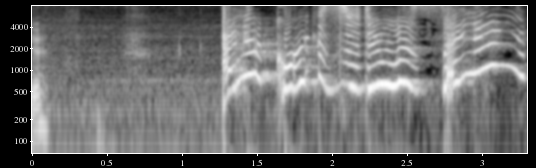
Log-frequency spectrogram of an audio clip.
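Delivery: put-on very high, squealing girl; thrilled bouncing girl; excited squeal. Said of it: "Rebecca squealed excitedly".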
